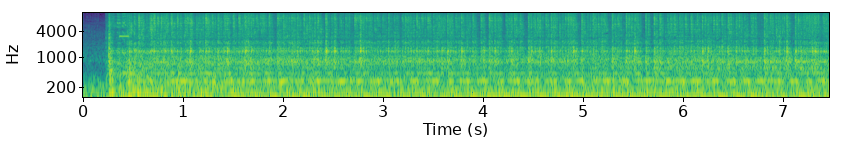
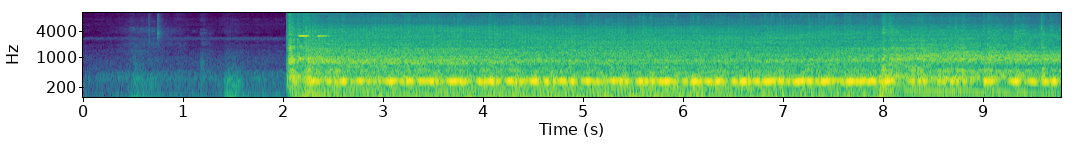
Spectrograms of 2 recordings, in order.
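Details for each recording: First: 2005 Yamaha GP1300R jet ski with a fuel-injected two-stroke, run after purchase. Steady buzzy idle with a hard, rapid knock throughout; a really bad engine knock, cause unknown. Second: 2005 Yamaha GP1300R fuel-injected two-stroke jet ski, after swapping in a borrowed battery and gapping the spark plugs to 0.032 in stock spec, starts straight up and holds a steady, even buzzing drone about nine seconds without misses, then shuts off; running clean.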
